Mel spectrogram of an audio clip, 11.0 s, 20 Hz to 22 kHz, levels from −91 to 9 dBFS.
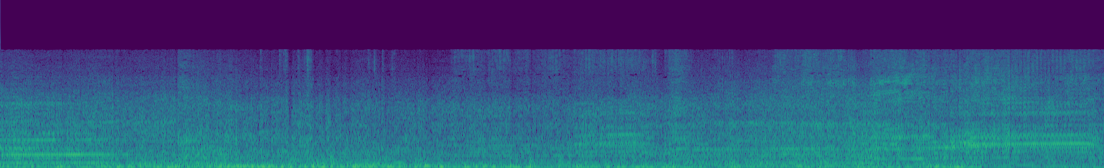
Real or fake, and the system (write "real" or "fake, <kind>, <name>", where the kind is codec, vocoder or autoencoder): real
